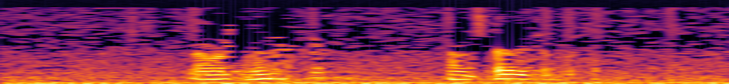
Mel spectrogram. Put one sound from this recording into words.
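A woman speaks briefly through a microphone.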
